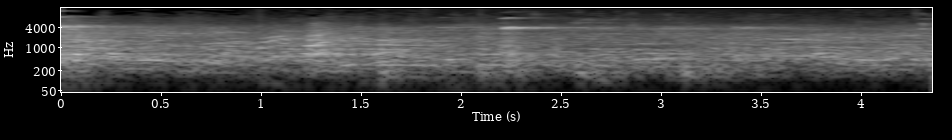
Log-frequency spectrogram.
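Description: Crowd of voices talking and calling in a large sports hall, echoing, with a few short thumps.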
